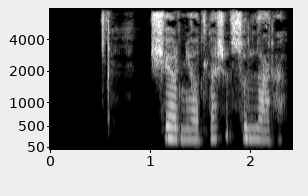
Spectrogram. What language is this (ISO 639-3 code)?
uzb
